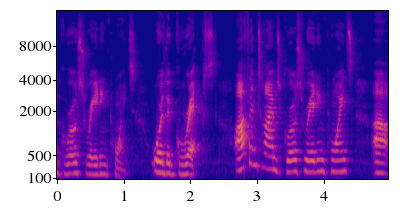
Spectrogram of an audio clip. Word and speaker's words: GRPs: we say grips grps pretend there's an i in there and we pronounce it grips what really gets to me is when people pronounce it grps that's my little pet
